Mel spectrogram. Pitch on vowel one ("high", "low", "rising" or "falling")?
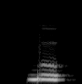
low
